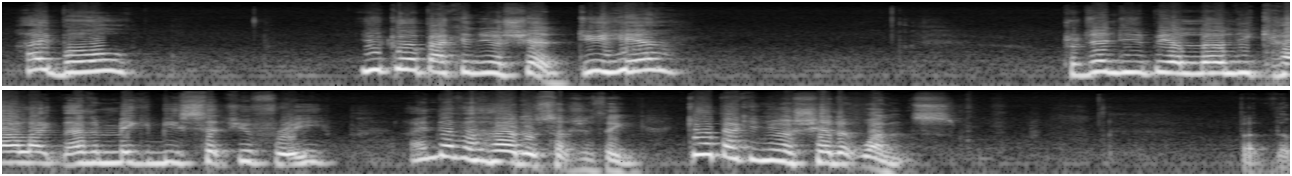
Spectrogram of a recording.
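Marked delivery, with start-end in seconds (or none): 0.1-11.2 high, loud, fast bossy scolding; ordering the bull. A narrator's reading. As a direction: tell the beast off like a naughty child. Meddle orders the bull back.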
